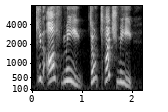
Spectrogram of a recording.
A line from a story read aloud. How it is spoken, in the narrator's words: she was shouting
